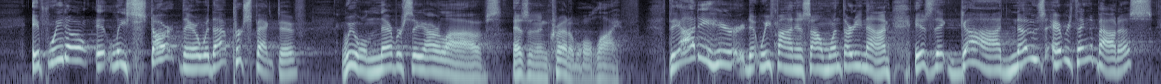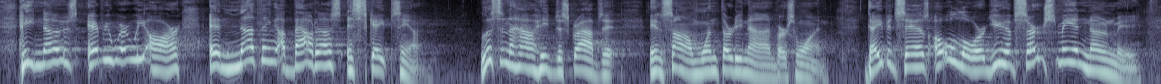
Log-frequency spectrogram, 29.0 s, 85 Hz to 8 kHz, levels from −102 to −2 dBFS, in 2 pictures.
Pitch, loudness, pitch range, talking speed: 200 Hz, -26 LUFS, 150-250 Hz, 145 wpm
